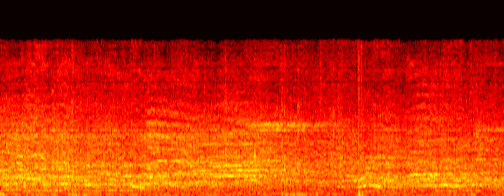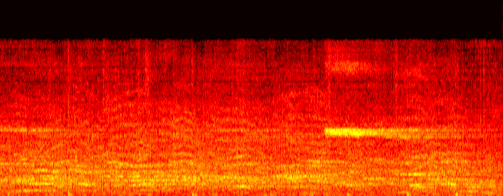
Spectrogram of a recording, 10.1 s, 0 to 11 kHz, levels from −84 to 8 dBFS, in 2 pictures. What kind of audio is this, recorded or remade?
remade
